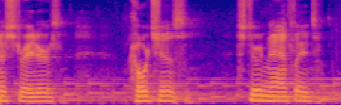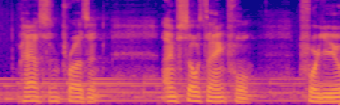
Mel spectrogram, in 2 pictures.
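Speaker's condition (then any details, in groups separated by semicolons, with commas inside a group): ALS; diagnosed almost two years ago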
